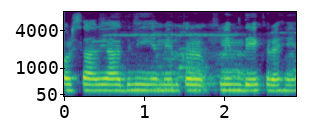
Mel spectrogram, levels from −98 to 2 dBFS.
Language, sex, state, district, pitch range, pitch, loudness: Hindi, female, Bihar, Vaishali, 205-215 Hz, 210 Hz, -14 LUFS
